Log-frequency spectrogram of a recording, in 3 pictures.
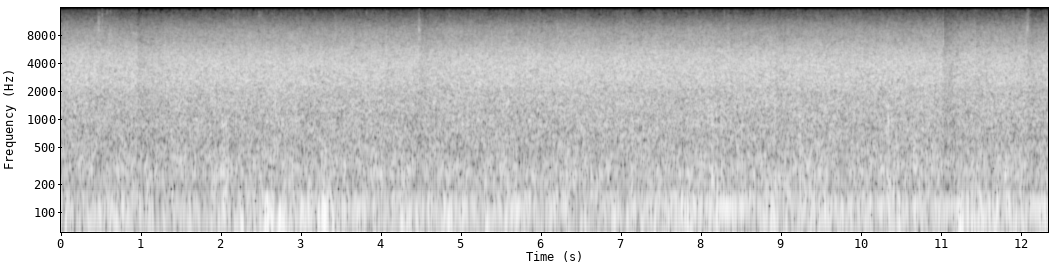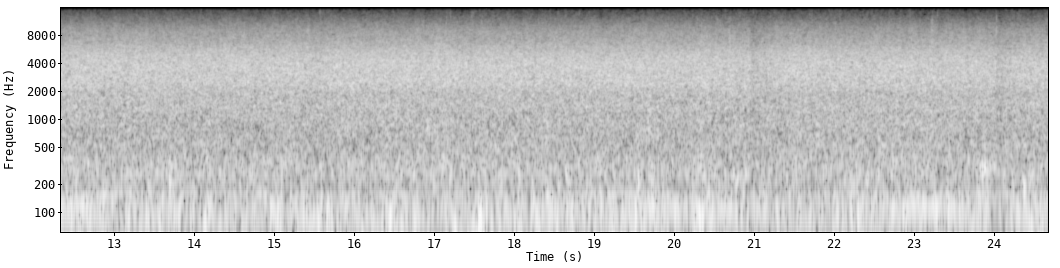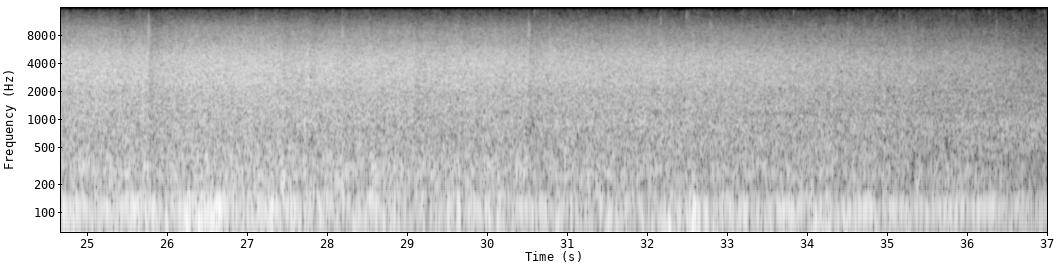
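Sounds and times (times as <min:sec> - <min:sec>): steady rain falling: 0:00.0 - 0:37.0.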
